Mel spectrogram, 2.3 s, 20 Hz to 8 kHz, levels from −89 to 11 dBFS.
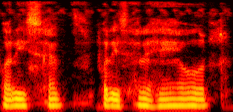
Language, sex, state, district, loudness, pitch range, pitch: Hindi, male, Chhattisgarh, Korba, -23 LUFS, 130-140 Hz, 130 Hz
